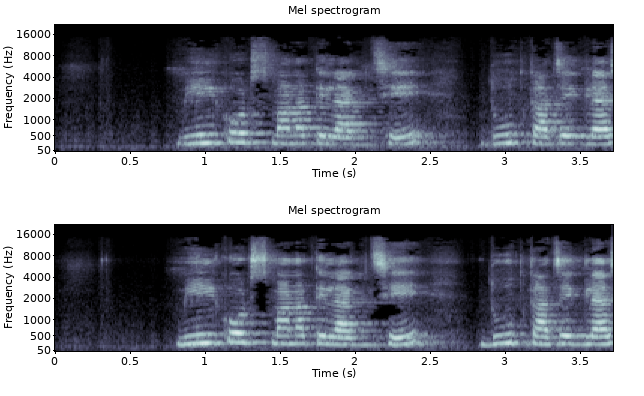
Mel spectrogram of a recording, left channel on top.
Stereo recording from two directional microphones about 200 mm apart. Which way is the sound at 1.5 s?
55° right (ahead or behind).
